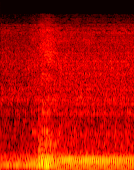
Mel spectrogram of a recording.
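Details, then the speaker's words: Micro digger (mini excavator) just started, accelerator lever pushed fully forward: the diesel note swells quickly, then settles into a steady, even drone at full RPM; healthy engine. "We're going to push that all the way forward and we'll hear the engine come up to RPM."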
